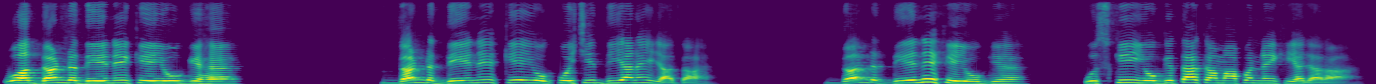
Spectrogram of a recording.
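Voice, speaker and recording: Slow, high-voiced male Hindi tutor. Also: animated. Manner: repeats words slowly and stresses correct pronunciation; asks questions and answers them himself. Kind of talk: teaching a grammar lesson.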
